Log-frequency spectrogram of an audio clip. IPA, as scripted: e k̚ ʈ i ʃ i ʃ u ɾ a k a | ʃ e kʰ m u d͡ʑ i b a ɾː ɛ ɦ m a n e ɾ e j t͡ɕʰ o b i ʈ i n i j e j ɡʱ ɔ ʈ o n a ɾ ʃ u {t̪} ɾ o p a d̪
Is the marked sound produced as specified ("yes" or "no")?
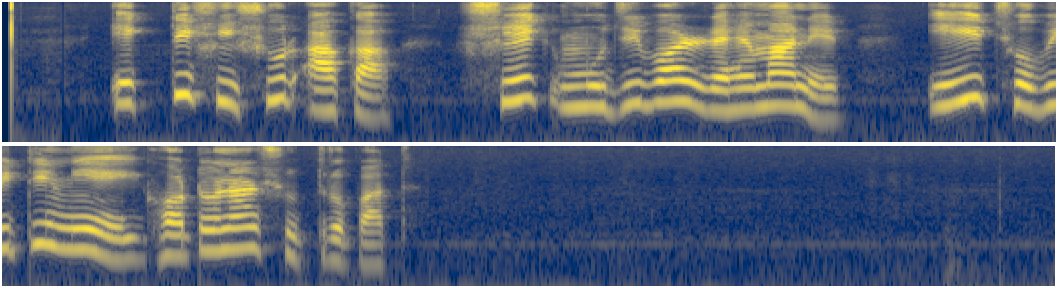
yes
